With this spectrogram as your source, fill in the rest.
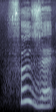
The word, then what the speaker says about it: faisait: Faisait s'écrit faisait, mais se dit faisait.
